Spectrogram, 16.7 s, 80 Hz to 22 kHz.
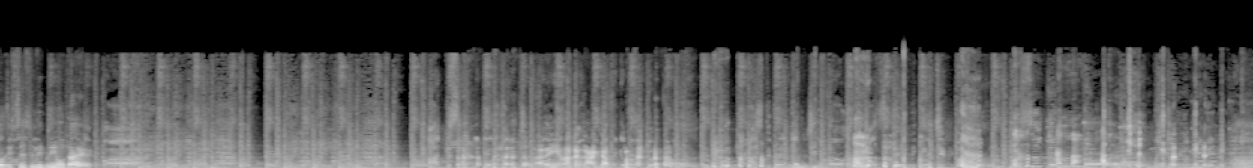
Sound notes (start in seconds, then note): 6.1 coughing; 8.3 coughing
